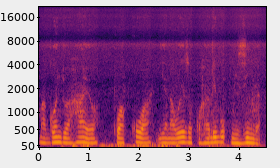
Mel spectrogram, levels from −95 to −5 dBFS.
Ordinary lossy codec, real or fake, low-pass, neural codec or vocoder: none; real; none; none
